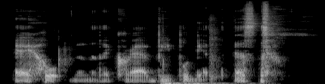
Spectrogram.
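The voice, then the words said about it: Strained, breathless dying voice. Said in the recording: “He's saying this as he's dying from not having enough oxygen. That's why I'm doing this voice.”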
